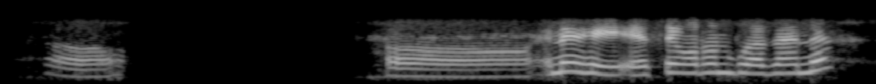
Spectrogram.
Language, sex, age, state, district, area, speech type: Assamese, female, 30-45, Assam, Morigaon, rural, conversation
